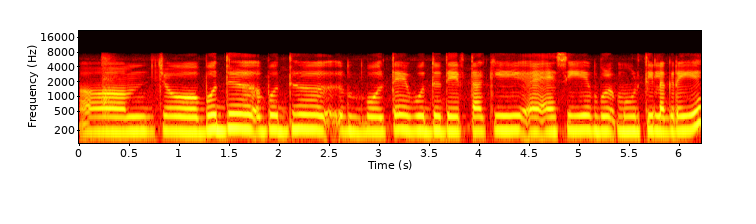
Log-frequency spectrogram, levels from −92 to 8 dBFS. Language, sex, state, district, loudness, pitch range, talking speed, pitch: Hindi, female, Bihar, West Champaran, -17 LUFS, 190-200 Hz, 125 wpm, 195 Hz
